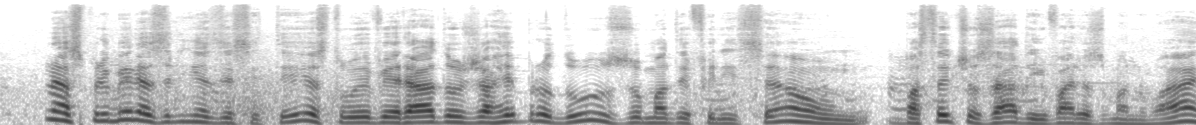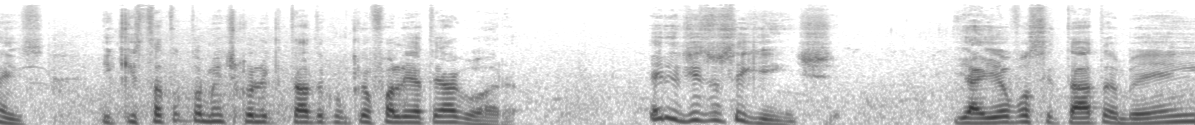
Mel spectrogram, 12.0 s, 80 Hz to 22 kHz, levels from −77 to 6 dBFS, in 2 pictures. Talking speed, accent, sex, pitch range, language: 190 wpm, Brazilian, male, 145-195 Hz, Portuguese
